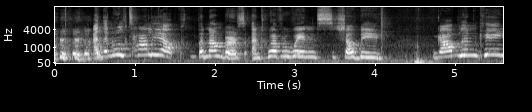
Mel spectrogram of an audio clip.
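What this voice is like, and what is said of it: Professor McGonagall-like voice, without British accent. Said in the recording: “You were exactly one British accent away from Professor McGonagall. If you would have just thrown British into it”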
